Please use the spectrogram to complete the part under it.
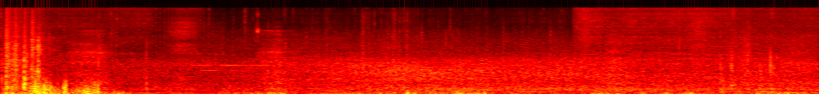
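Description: Bicycle tyres roll along a pavement.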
